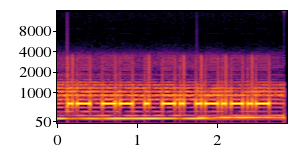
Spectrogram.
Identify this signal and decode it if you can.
Morse code, heard as a keyed tone, about 23 wpm, 650 Hz, with noise. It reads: AMEN.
